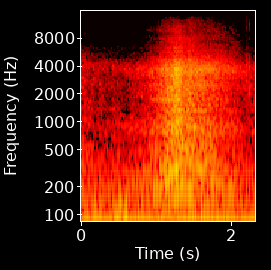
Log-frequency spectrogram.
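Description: A race car engine revs loudly on the starting line at the 2017 Riverhead drag race, a steady broad roar that swells near the middle and then eases, with no voices over it.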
